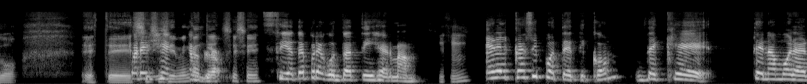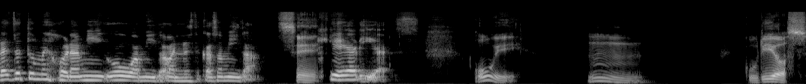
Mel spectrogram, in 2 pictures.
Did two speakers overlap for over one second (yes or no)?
yes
